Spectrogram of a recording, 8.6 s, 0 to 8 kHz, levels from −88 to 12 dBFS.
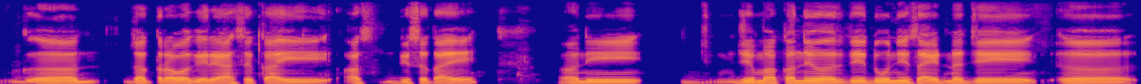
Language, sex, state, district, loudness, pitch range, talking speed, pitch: Marathi, male, Maharashtra, Aurangabad, -14 LUFS, 135-155 Hz, 125 wpm, 145 Hz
